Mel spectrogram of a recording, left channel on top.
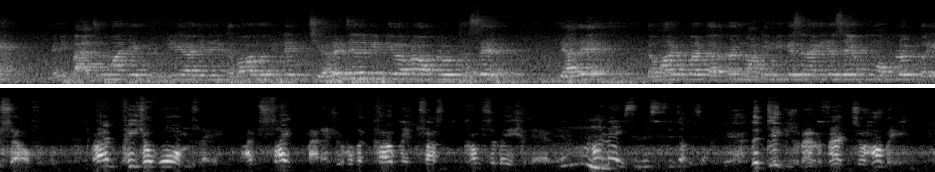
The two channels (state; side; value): different; both; correlation 0.00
